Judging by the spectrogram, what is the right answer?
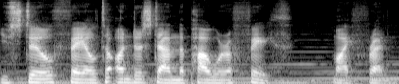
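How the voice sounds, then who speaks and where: Someone performs a put-on character voice at a fairly slow pace while clear music plays in the background. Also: man. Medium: read story. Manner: solemn.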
